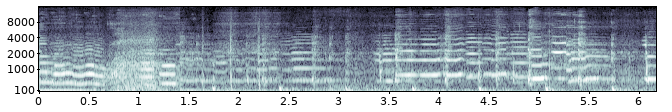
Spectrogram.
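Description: Street violinist playing a melody of long held notes with vibrato, amplified through a small portable speaker.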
